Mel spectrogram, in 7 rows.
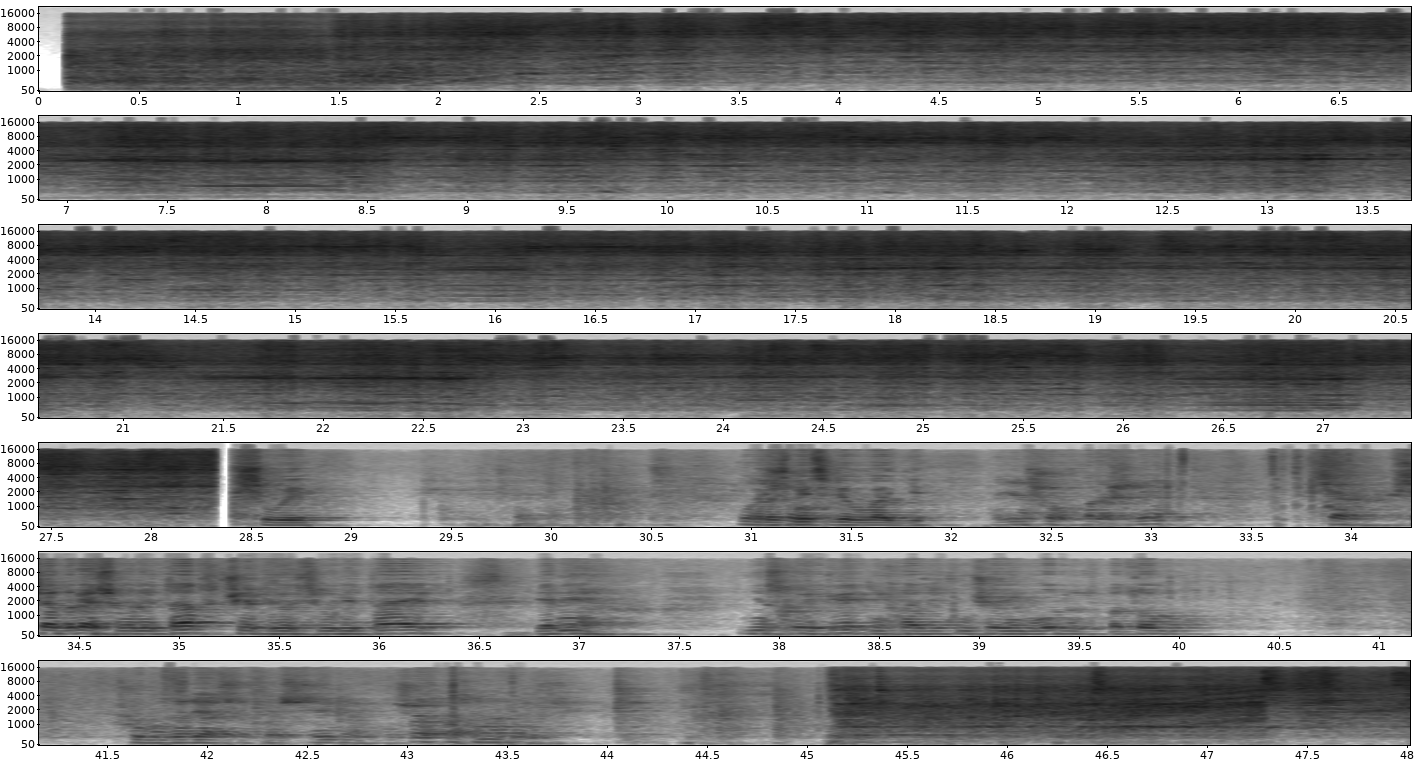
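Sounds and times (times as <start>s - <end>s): electric saw cutting wood: 0.2s - 28.4s, 45.0s - 48.0s.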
